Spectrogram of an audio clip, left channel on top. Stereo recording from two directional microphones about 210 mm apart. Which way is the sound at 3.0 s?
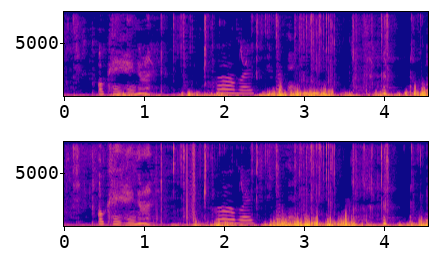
25° right (ahead or behind).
